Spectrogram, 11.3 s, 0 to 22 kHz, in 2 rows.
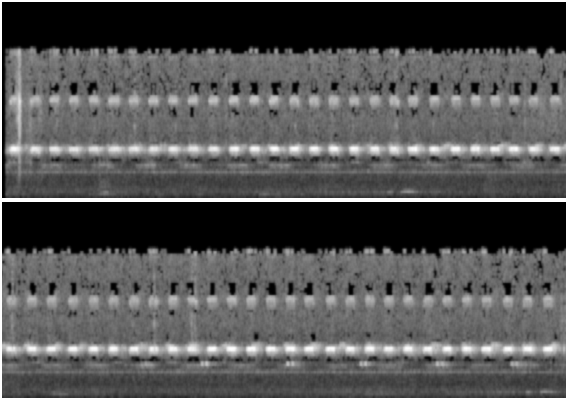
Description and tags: Crickets at night (2)
Crickets at night.
Location: Nono, Cordoba, Argentina.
